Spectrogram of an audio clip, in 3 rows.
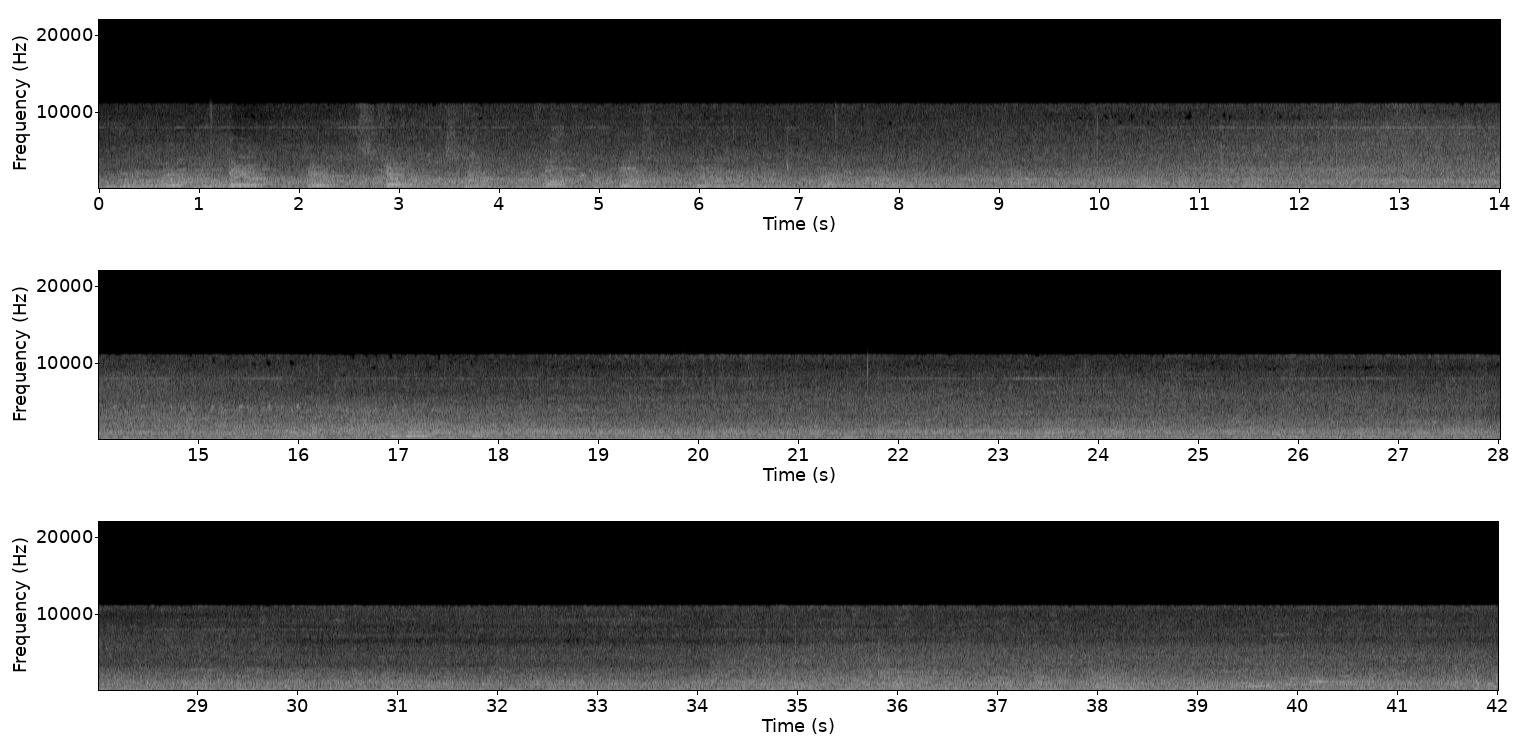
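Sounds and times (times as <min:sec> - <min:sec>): city traffic rumble: 0:00.0 - 0:42.0.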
